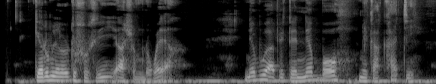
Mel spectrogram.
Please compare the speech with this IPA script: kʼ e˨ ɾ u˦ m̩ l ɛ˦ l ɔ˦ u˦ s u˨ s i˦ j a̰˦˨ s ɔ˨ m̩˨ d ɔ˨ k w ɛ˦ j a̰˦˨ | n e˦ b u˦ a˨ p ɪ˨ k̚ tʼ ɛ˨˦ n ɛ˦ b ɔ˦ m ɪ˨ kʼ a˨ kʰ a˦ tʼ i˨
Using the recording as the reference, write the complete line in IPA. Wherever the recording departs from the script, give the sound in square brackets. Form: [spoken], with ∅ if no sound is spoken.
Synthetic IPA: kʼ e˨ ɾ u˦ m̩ l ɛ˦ l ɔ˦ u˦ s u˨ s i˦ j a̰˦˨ [ʃ] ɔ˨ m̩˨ d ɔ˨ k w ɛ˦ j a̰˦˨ | n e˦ b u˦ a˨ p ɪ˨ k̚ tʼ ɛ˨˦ n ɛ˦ b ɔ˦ m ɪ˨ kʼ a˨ kʰ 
